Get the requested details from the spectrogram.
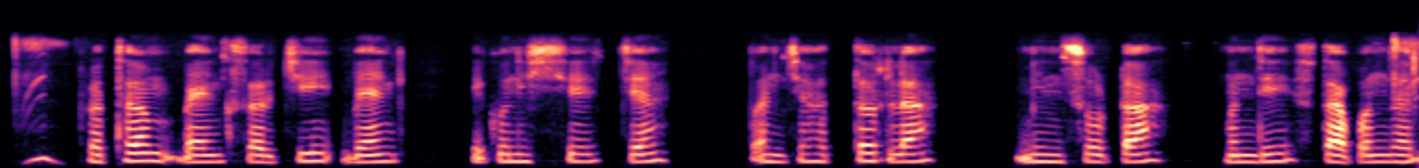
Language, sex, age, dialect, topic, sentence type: Marathi, male, 18-24, Varhadi, banking, statement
